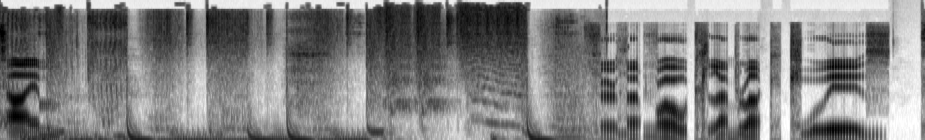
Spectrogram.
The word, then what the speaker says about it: Vöcklabruck: Um, pr- pronunciation-wise, you're born and brought up in Volkerbruck. Vöcklabruck. Vöcklabruck, yeah. Vöcklabruck, yeah. Th- thank you.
